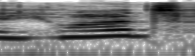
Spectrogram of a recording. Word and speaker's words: yuan: But yeah, yuan's the currency. Oh, is that not how you say it? It's one syllable, yuan.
